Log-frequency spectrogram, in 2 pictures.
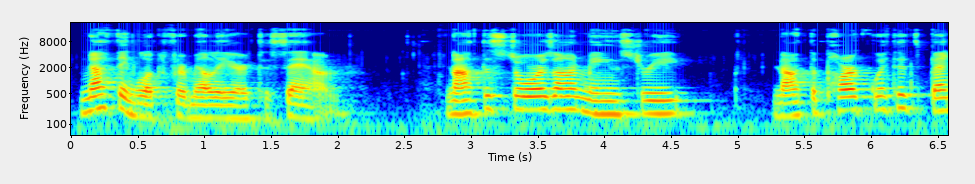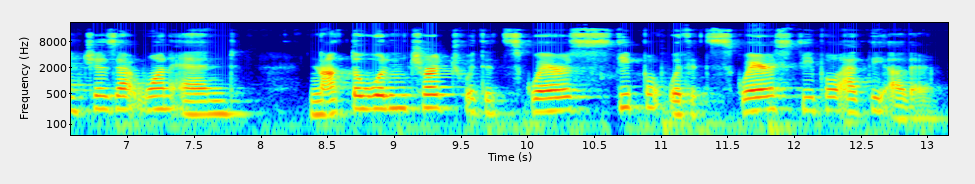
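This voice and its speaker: Taking it slowly in a mid-range voice with a darkish tone, a woman performs a teacherly, expressive reading of a children's chapter book. She adds short explanations aimed at young listeners.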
